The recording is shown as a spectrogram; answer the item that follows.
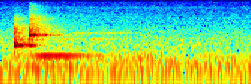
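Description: A short double metallic clink just after the start, metal knocking on metal, with a brief ringing of several tones that fades out within about a second.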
